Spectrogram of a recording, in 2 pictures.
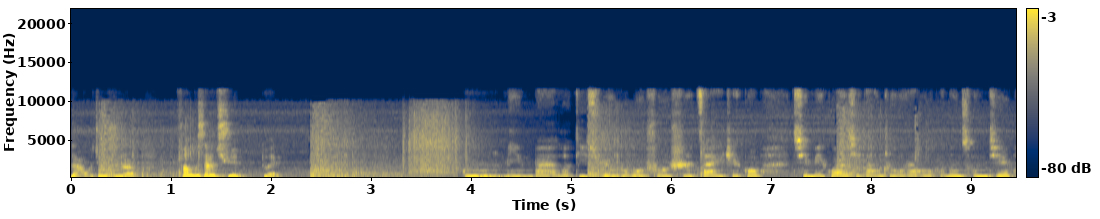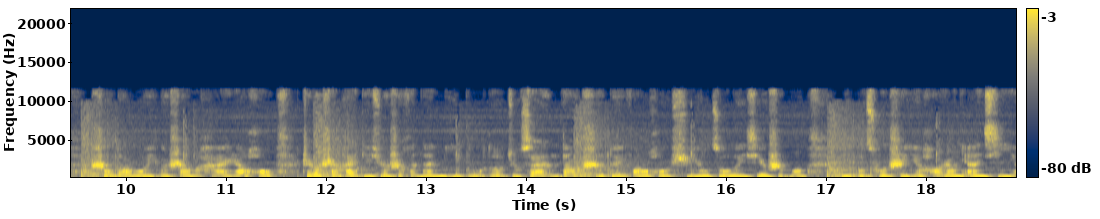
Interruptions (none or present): none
